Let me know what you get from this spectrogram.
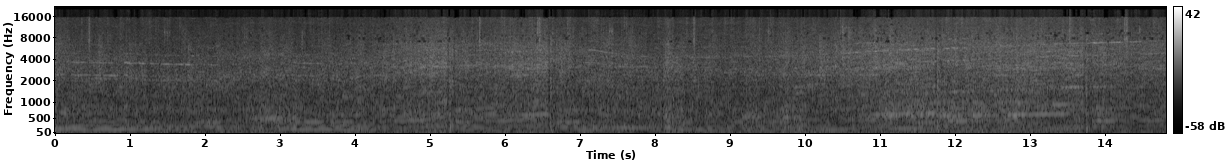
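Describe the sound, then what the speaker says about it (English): An Aston Martin engine in a racing video game drones loudly and steadily, with repeated gear changes breaking the rising tone as it climbs through the gears, continuous with no voices. "I like the way this Aston Martin sounds when you change gears."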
